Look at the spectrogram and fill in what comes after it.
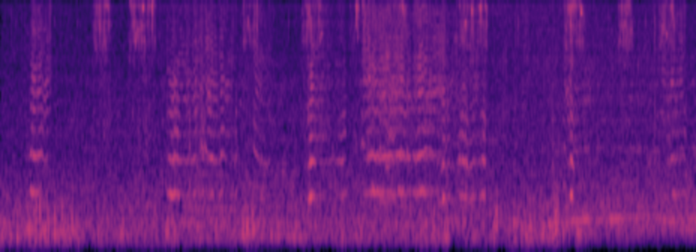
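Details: Honey bees at the entrance of a hive: many overlapping wavering buzzes as bees fly past, each drone rising and falling in pitch, with bursts of higher whining tones and a few soft taps.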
